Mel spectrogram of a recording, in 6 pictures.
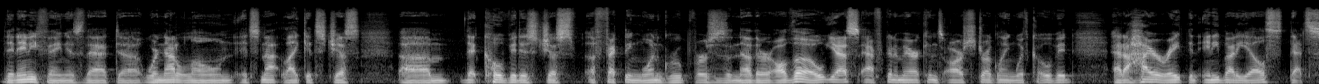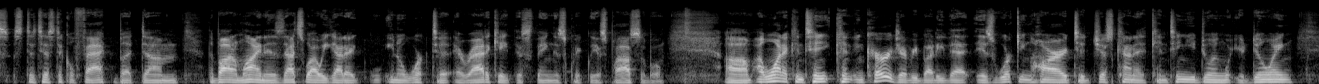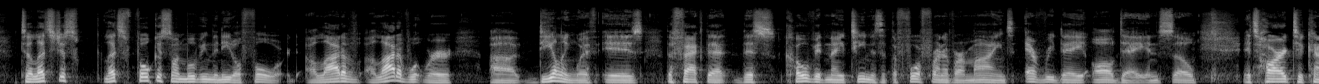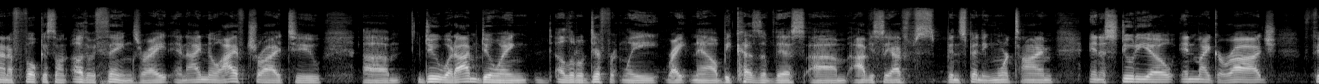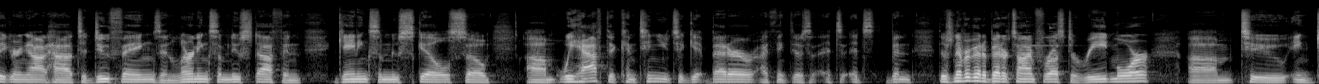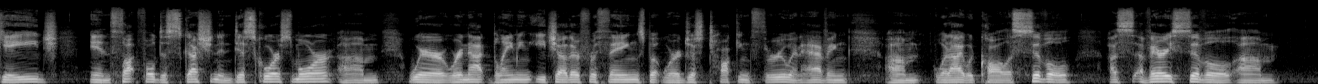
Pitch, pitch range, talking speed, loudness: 105 Hz, 95-115 Hz, 185 wpm, -19 LUFS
